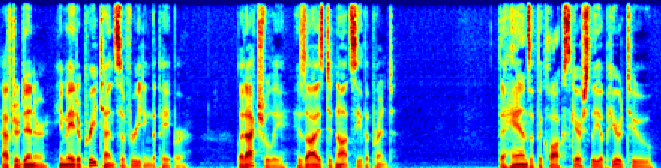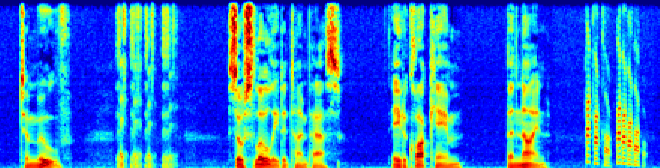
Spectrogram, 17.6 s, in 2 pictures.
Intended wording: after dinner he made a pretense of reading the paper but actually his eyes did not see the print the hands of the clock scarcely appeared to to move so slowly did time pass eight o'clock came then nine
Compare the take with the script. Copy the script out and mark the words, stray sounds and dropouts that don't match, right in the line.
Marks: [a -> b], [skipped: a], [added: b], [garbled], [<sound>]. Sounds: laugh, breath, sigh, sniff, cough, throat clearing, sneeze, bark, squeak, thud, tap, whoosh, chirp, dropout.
after dinner he made a pretense of reading the paper but actually his eyes did not see the print the hands of the clock scarcely appeared to to move [laugh] so slowly did time pass eight o'clock came then nine [chirp]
